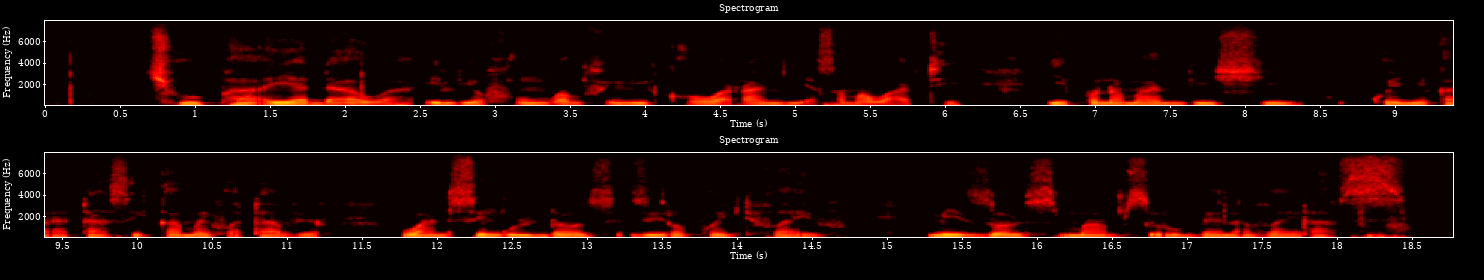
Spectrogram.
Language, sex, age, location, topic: Swahili, female, 25-35, Mombasa, health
